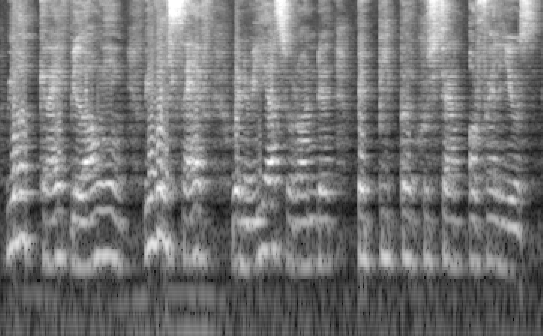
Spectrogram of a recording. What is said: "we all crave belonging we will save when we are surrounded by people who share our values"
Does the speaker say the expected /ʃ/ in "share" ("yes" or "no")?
no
